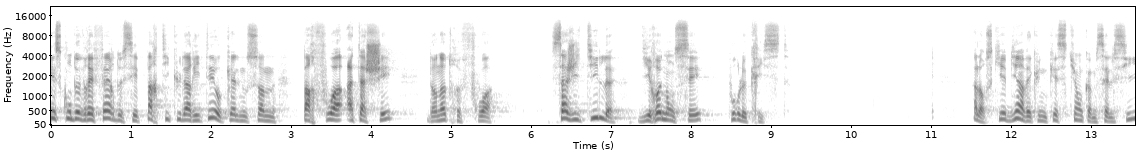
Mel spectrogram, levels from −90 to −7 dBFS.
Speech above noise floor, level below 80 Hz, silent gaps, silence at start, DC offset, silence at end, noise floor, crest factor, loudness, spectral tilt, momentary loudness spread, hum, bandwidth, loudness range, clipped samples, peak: 38 dB; under -90 dBFS; none; 0 s; under 0.1%; 0 s; -86 dBFS; 24 dB; -48 LUFS; -3 dB/octave; 10 LU; none; 16.5 kHz; 9 LU; under 0.1%; -26 dBFS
